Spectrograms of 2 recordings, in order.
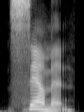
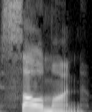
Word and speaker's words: salmon: Salmon. This word has a silent L. A lot of learners say salmon, but native speakers say salmon. Let's practice. Sam un together.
